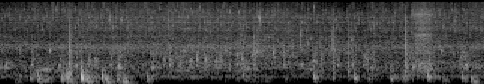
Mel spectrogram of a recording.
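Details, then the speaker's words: Gas boiler hydronic zone purge, water throttled on and off to avoid blowing relief valve: water rushing from hose with irregular spits and gurgles as trapped air blows through. "yeah I can feel I can feel the air coming I feel the air coming now got to get that air out or it's going to be a problem"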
